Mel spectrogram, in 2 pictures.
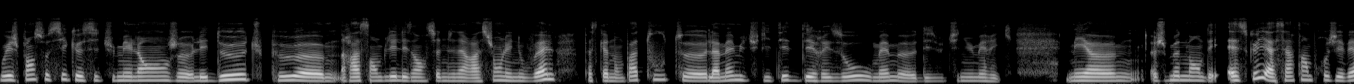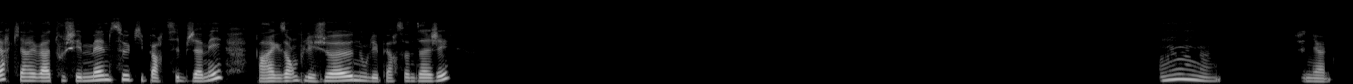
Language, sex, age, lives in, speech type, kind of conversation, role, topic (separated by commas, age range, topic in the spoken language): French, female, 25-29, France, read, expert-assistant, asker, Quelles solutions concrètes pourraient rendre nos villes plus écologiques sans compliquer la vie des habitants ?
